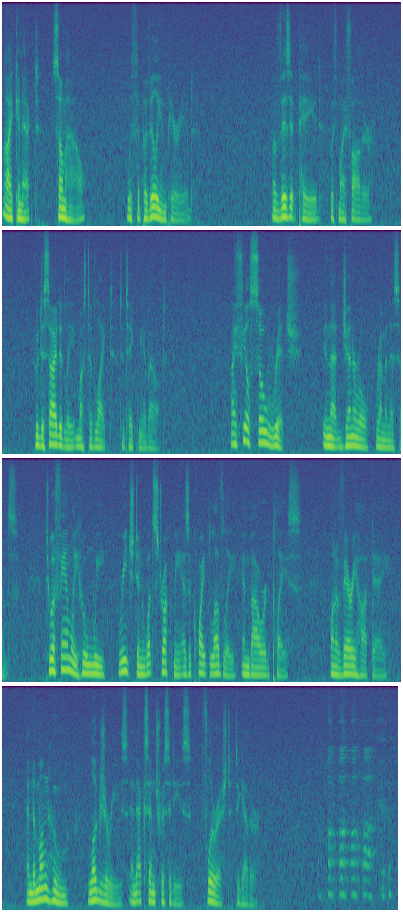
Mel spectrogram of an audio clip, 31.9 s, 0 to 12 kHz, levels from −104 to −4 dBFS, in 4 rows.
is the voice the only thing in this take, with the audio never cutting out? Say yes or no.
no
